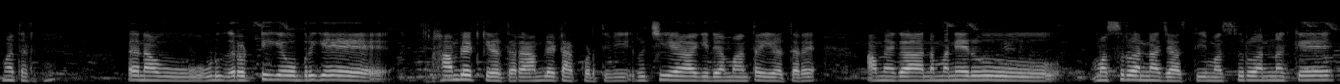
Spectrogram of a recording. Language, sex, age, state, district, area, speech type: Kannada, female, 30-45, Karnataka, Vijayanagara, rural, spontaneous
